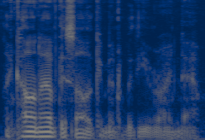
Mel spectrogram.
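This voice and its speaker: A man acts out a protective bodyguard boyfriend in an intimate ASMR roleplay. His voice is very deep and gravelly, with a slow delivery that slides into hushed whispers. He sounds stern and weary with tenderness underneath, close on a dry microphone. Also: very animated, dry recording, full character voice. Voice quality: low, gravelly, breathy.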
